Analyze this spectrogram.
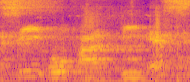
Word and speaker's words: Corps: Though it is spelled as C-O-R-P-S, it is pronounced as Corps.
